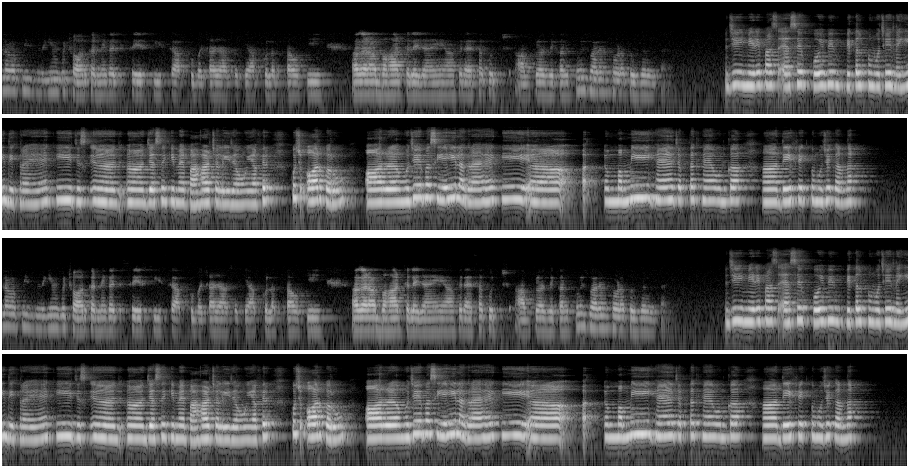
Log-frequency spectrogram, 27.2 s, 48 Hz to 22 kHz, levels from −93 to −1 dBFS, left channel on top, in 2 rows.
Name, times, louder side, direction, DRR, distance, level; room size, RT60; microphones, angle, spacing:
voice 1, 0.0-7.4 7.7-9.8, right 2 dB, 50° right, 10 dB, 0.7 m, -37 dB
voice 2, 10.9-18.7 19.0-22.4 22.6-24.7 25.0-26.3, equal, ahead, 4 dB, 0.7 m, -23 dB
15.5 x 5.5 x 4.1 m, 0.69 s
head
